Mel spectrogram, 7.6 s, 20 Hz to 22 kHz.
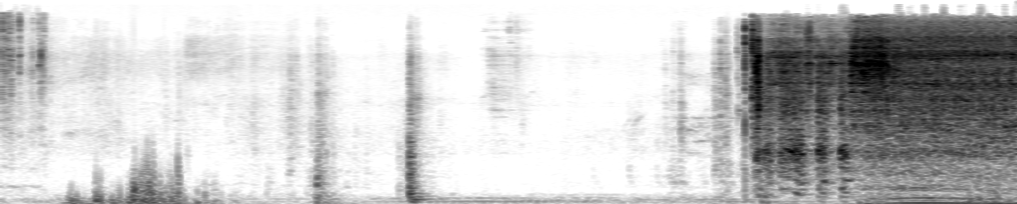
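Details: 2006 Honda CR-V first start after a VTEC valve (solenoid) replacement and a fresh oil change: a few knocks and handling sounds, then it fires and settles into a steady, even idle with no tapping; healthy.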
